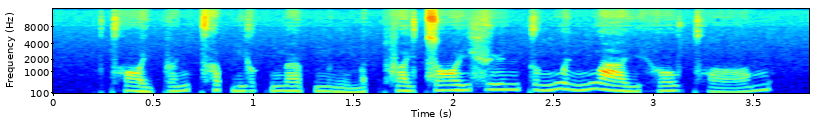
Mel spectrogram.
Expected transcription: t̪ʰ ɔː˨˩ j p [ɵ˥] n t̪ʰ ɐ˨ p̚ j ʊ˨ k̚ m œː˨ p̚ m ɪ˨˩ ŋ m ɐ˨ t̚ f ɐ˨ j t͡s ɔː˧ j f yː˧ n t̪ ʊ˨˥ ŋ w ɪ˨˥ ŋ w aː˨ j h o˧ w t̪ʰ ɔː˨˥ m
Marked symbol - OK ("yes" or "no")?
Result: no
